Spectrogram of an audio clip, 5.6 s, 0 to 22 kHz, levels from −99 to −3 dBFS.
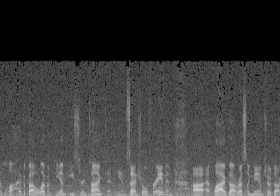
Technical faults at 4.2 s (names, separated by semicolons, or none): none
